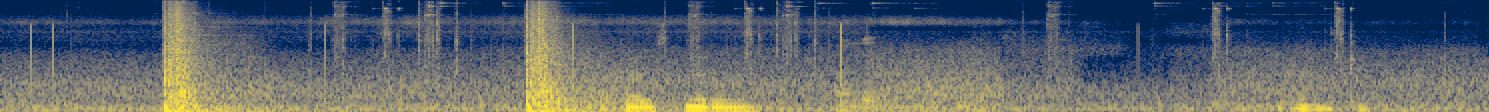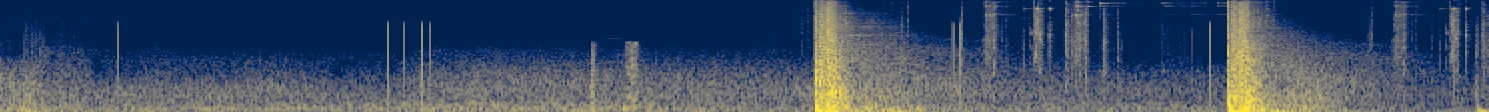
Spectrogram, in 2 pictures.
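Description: A rifle fires single loud shots that echo briefly.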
